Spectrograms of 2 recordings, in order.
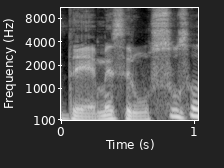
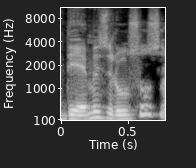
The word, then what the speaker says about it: Demis Roussos: Eh, vi hadde jo faktisk Jeg tror jammen navnet uttales Demis Rosos. Altså. Demis Rosos, ja.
